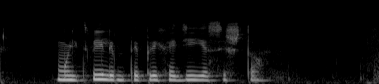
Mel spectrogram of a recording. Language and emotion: Russian, neutral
